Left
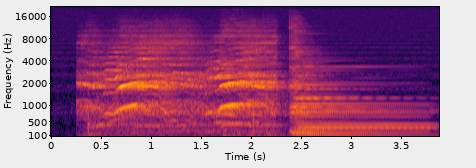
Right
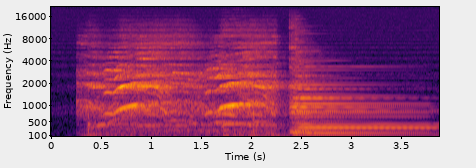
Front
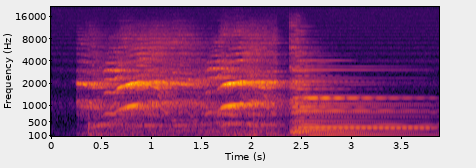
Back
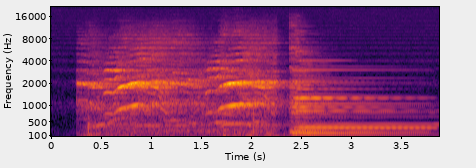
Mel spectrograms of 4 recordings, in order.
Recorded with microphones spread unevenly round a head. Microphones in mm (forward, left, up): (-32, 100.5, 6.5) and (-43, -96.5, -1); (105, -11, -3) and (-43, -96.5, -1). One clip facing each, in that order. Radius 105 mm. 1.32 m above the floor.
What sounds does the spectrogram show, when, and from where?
0.2 s a bird: 170° left, 0.9 m
2.4 s a guitar: 155° left, 2.5 m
